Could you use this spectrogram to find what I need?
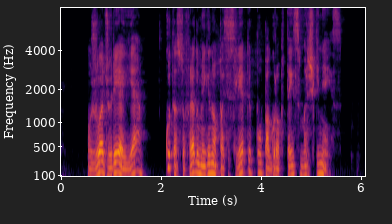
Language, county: Lithuanian, Kaunas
